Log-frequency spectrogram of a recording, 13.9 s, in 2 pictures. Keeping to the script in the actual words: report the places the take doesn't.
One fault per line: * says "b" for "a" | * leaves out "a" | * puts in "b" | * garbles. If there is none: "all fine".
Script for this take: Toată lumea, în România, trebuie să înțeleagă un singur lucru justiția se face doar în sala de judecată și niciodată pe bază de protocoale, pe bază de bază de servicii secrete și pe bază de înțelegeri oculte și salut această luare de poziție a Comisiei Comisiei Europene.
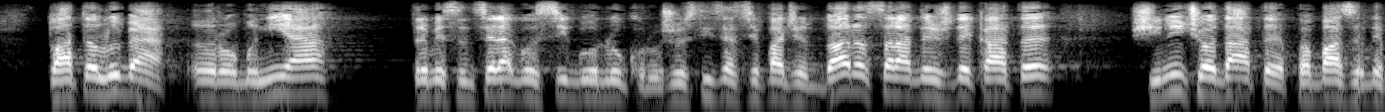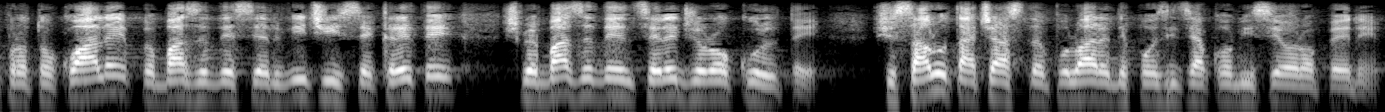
* leaves out "bază de"
* leaves out "Comisiei"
